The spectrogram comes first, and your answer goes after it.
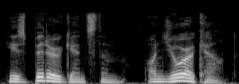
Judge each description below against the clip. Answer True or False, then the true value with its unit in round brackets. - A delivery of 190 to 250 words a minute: True (200 wpm)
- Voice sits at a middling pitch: False (120 Hz)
